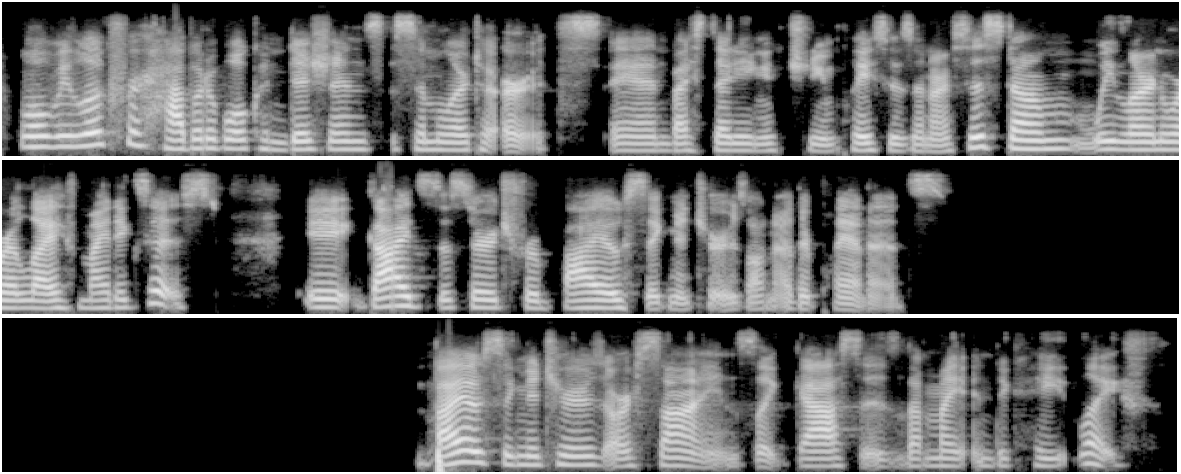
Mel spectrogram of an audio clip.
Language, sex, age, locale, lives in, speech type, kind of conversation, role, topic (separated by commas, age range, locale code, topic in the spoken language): English, female, 20-24, en-US, United States, read, expert-assistant, expert, What is the significance of the solar system in our understanding of the universe?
